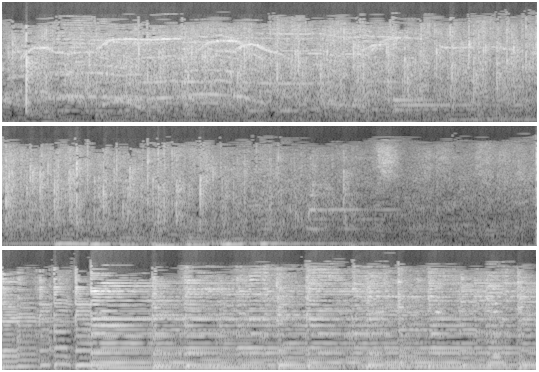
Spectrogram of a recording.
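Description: A crowd claps and cheers steadily for several seconds, with a few whoops rising above the applause, before a bluegrass string band from Pufftown, North Carolina, abruptly launches into a tune that continues to the end.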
